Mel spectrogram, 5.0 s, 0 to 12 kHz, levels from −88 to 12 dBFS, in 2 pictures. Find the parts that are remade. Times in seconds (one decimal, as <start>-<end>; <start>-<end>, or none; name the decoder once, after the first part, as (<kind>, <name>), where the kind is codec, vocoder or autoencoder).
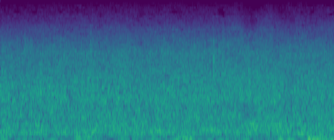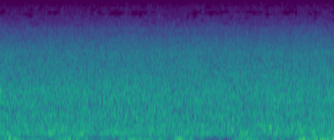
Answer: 1.7-2.2 (codec, HILCodec)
